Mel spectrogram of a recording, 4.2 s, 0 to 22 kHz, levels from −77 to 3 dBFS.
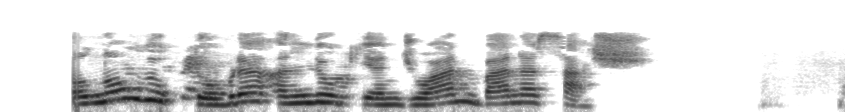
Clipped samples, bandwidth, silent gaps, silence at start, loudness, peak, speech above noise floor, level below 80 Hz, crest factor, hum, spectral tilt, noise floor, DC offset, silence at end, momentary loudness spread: under 0.1%; 7.8 kHz; none; 0.35 s; -14 LUFS; -2 dBFS; 67 dB; -54 dBFS; 14 dB; none; -4.5 dB/octave; -80 dBFS; under 0.1%; 1 s; 9 LU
